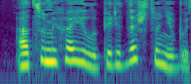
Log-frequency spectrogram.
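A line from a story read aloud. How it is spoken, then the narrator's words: Plain. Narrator (Russian): спросил он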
